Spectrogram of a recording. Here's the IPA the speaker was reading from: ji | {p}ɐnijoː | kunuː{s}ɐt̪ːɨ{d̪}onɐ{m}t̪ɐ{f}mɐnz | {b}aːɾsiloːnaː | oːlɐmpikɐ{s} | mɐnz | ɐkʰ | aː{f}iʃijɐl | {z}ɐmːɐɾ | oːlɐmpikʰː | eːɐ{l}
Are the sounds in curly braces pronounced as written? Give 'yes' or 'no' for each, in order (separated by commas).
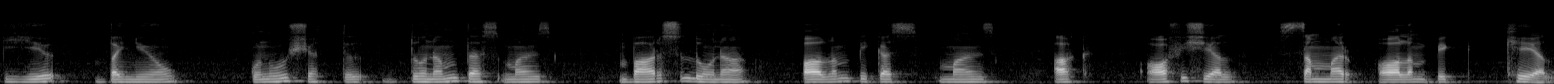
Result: no, no, yes, yes, no, yes, yes, yes, no, yes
